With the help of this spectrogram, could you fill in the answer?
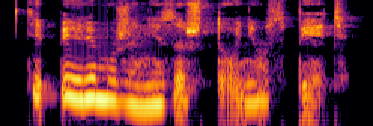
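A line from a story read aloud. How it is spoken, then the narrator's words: Hoarse breathless exhale. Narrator (Russian): хрипло выдохнул за ее спиной Ежевика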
